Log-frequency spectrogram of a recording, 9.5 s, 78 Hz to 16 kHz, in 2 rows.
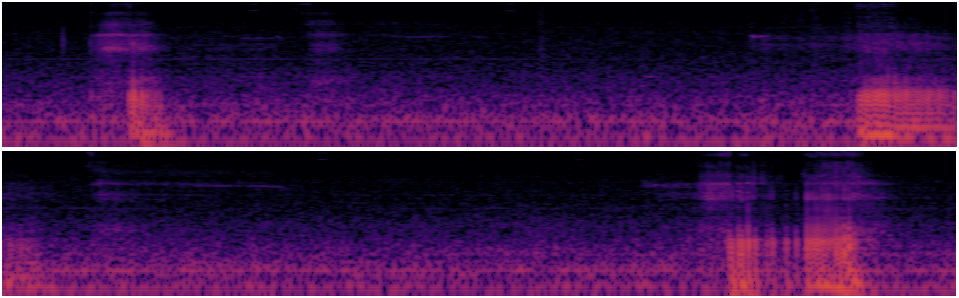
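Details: Pied female French Bulldog puppy, born January 2022, kept as a pet and sound asleep, snoring in three separate rough, rasping snorts spaced several seconds apart in a quiet room.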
